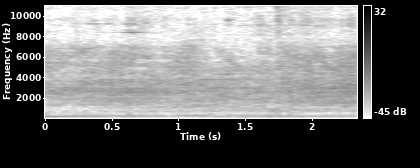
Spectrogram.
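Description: Steady low mechanical hum at a constant pitch, an engine or motor running without change, over faint outdoor background noise.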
